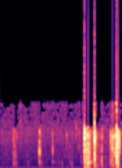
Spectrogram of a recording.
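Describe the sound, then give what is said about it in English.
A telephone handset is fumbled and hung up: a few soft taps and clicks, then two loud bursts of plastic clattering and rattling as the receiver is set down. No voices. “God, that was the longest phone hanging up we've ever heard on this show.”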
